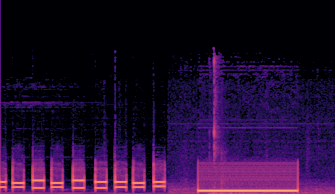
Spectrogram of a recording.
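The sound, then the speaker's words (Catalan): Telephone tones while a call is placed: nine quick touch-tone beeps in an even rhythm, a short pause, then one loud steady tone lasting about a second and a half. “Anem a trucar amb Miquel Deulofeu.”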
